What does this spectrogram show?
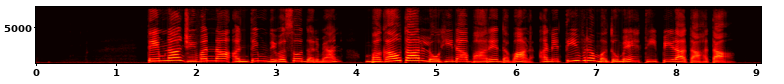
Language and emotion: Gujarati, neutral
